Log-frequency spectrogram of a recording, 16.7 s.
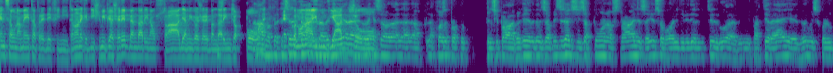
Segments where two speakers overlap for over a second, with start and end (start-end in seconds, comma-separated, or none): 5.0-7.7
